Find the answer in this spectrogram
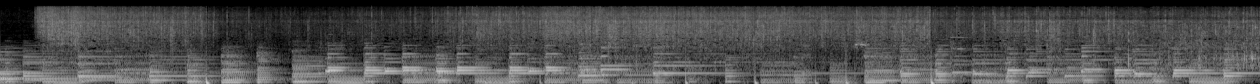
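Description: Sliced onion sizzling as it fries in hot rendered bacon fat, the sizzle starting just as the onion goes into the pot. Background music runs throughout.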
